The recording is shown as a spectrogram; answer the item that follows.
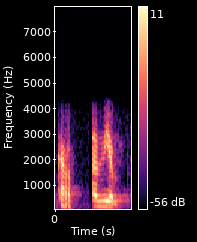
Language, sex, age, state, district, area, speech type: Sanskrit, female, 18-30, Kerala, Kollam, rural, conversation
